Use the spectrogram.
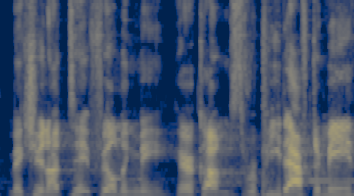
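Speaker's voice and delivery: ordinary talk, nothing marked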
